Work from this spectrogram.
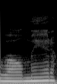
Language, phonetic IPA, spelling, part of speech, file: Latvian, [vàlmīɛ̄ɾa], Valmiera, proper noun, Lv-Valmiera.ogg
- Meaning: Valmiera (the largest city in the Vidzeme region, in north-central Latvia)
